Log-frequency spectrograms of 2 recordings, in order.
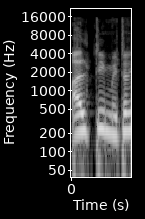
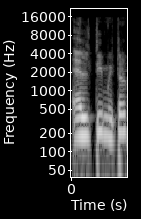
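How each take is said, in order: First: The first vowel is an open 'a' sound. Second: The first vowel is an 'e' sound. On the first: "कुछ लोग अल्टीमीटर बोलते हैं" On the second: "कुछ लोग एल्टीमीटर बोलते हैं"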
